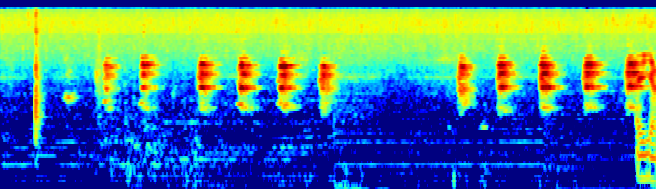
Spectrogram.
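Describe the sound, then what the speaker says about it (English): A dog barks outside behind the house in short bursts of two or three sharp barks, repeated steadily at moderate distance, with quiet gaps between the volleys. "Joel's actually barking out back right now with Val"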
